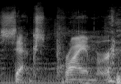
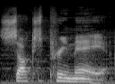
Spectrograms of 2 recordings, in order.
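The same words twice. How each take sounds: First: The name is pronounced the English way. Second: The name is pronounced the French way. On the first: The speaker calls it wrong. "It's not Sex Primer, like I said here" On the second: The speaker calls it right. "I think it's Sex Primer... and it's French"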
